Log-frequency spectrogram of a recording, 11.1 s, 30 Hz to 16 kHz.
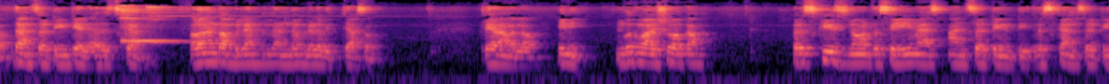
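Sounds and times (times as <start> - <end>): man lecturing: 0.0 - 3.8, 4.8 - 7.1, 8.0 - 11.0
brief chime-like tone: 1.2 - 4.1.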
